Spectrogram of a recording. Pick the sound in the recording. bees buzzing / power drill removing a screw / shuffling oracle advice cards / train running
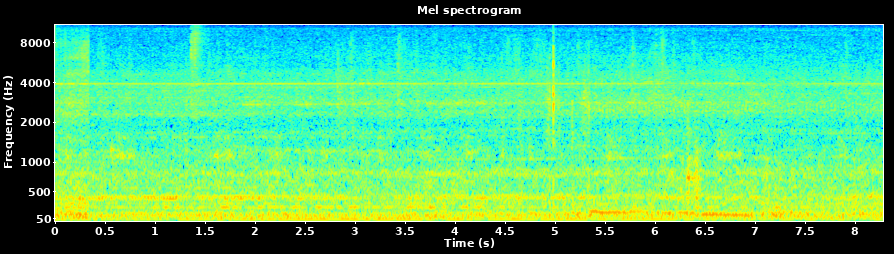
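train running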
